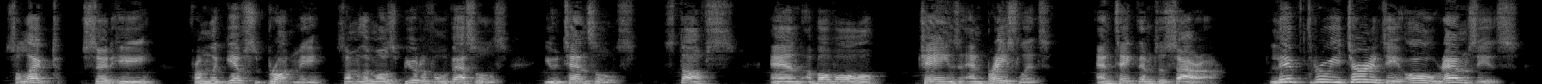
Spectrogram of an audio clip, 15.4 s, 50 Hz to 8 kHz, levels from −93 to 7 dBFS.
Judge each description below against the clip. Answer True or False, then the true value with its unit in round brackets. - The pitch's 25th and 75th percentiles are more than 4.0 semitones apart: True (4.6 semitones)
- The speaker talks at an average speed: False (125 wpm)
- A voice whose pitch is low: False (155 Hz)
